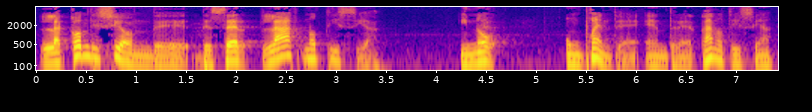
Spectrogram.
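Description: A man acts out a pompous Miami-based journalist in a comedy interview. His delivery is halting and full of himself. The pitch swings animatedly over a creaky, gravelly voice. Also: big pitch swings, full character voice. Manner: halting, hesitant, apologizes for slipping into English, breaks into laughter. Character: pompous Chilean-born Miami TV journalist, self-important, mangling English. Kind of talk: comic mock interview.

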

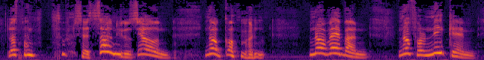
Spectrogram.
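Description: A man voicing a solemn guru who preaches renunciation in slow, repetitive, chanting phrases for a radio comedy sketch. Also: high-pitched, husky, exaggerated voice. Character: solemn Indian-style guru renouncing all earthly pleasures. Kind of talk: parody spiritual message, radio sketch.

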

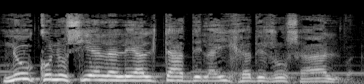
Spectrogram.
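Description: An actor playing a grown son who narrates his mother's life in a radio drama, solemn and affectionate, in measured storytelling. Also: high voice, lively intonation, a little mellow, soft background music. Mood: recalling.

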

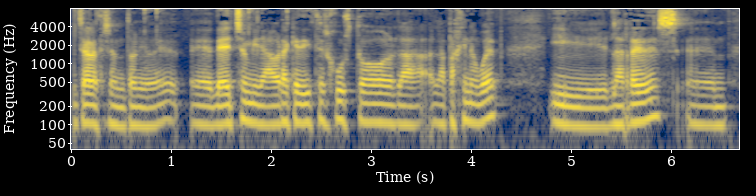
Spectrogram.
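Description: A man with a Spanish accent from Spain, hosting an interview. His voice is low and mellow, warm and unhurried. He talks in a friendly, halting way, full of fillers. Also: little pitch movement. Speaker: interview host.

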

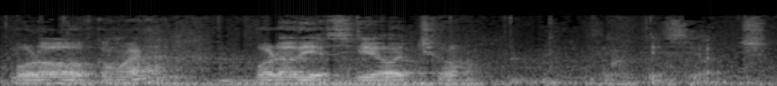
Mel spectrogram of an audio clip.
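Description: A man's voice: fairly low pitch, completely flat delivery, unhurried, background noise. A man in his twenties with a Mexican accent, chatting casually and jokingly in slangy talk as a podcast co-host. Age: 20s. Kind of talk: casual banter chat. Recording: roomy echo, music behind.

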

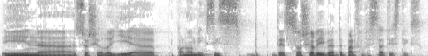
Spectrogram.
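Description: A man's voice: fairly low pitch, normal speed, a little mellow. A man with a Spanish accent answering interview questions in English, hesitant and repeating words. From Spain. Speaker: interview guest, car brand executive. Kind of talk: casual interview.

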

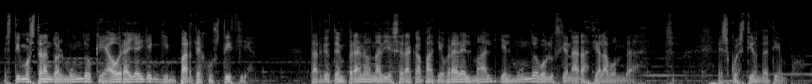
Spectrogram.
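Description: A man's voice: on the low side, fast, darkish tone, faint music behind, lightly acted. A man playing a cold, arrogant young man who sees himself as a god of justice, solemn and grandiose, in an anime radio drama.

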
